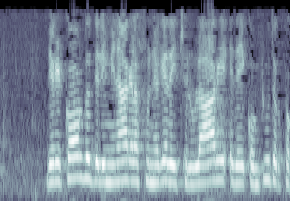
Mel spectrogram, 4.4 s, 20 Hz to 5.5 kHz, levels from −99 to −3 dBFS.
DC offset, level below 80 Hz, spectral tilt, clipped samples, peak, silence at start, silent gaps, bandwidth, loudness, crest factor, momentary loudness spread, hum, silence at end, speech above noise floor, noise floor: under 0.1%; -52 dBFS; -8.5 dB/octave; 0.2%; 0 dBFS; 0.7 s; none; 5.4 kHz; -12 LUFS; 12 dB; 6 LU; none; 0 s; 28 dB; -39 dBFS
